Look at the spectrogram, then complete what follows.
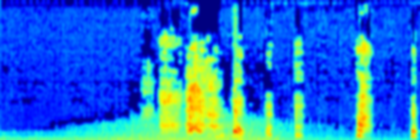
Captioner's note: sobbing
